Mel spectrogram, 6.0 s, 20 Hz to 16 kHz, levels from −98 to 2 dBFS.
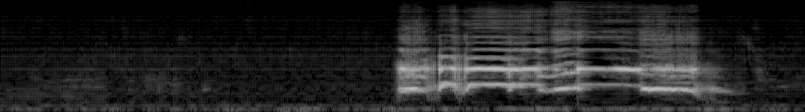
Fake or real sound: fake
